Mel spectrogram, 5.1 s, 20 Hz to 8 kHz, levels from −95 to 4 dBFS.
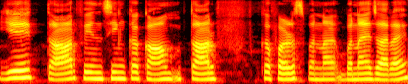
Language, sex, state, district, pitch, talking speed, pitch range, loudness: Hindi, female, Maharashtra, Chandrapur, 210 Hz, 130 wpm, 200-225 Hz, -16 LUFS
